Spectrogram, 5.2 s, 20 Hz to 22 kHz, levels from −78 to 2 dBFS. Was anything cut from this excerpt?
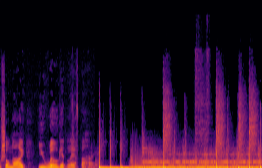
yes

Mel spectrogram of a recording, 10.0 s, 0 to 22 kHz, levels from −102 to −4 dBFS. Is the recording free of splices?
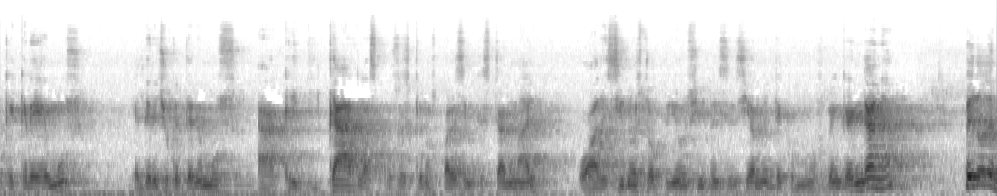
yes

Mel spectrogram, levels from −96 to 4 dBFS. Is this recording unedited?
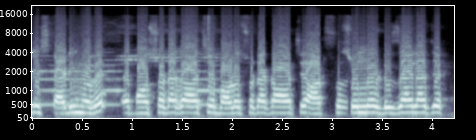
no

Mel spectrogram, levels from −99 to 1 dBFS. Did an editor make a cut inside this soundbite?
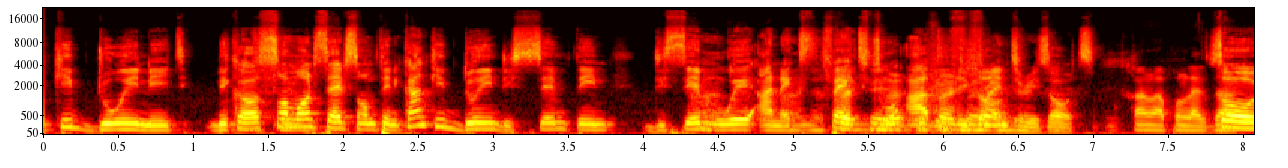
no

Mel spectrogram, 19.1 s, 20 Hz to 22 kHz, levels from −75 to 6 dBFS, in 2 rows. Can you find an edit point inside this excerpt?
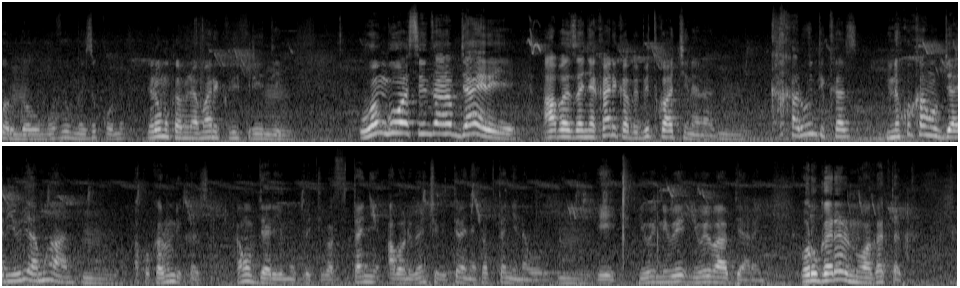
no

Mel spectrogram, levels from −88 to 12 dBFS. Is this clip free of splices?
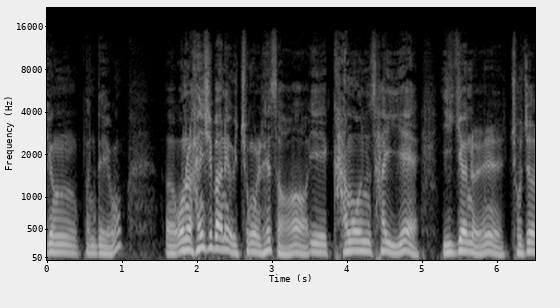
no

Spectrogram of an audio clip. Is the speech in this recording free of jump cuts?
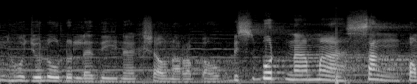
yes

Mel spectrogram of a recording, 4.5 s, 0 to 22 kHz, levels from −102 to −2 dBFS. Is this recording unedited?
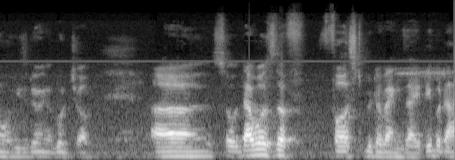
yes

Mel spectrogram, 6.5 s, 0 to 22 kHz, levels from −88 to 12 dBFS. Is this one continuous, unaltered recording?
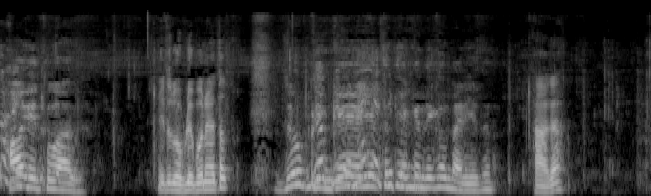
yes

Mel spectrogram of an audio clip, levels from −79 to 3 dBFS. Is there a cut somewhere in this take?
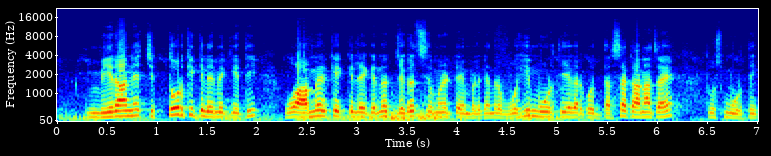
no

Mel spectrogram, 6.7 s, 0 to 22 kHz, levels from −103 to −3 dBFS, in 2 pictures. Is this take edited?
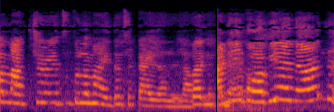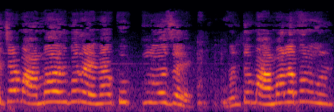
yes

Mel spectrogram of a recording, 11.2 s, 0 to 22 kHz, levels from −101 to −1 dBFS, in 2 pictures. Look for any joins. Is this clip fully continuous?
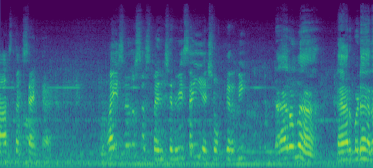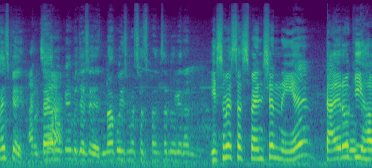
yes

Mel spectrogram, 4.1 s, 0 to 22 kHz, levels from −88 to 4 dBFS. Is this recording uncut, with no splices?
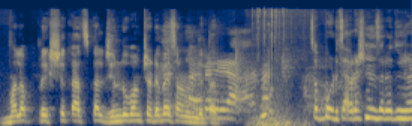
no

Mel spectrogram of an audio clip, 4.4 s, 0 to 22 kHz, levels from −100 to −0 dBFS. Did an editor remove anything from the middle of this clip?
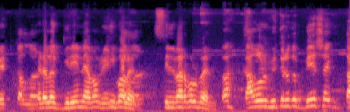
yes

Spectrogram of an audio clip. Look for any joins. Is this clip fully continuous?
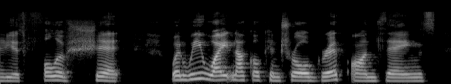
no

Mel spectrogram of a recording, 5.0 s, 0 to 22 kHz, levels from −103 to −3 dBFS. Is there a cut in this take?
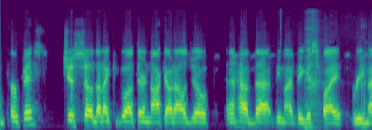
no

